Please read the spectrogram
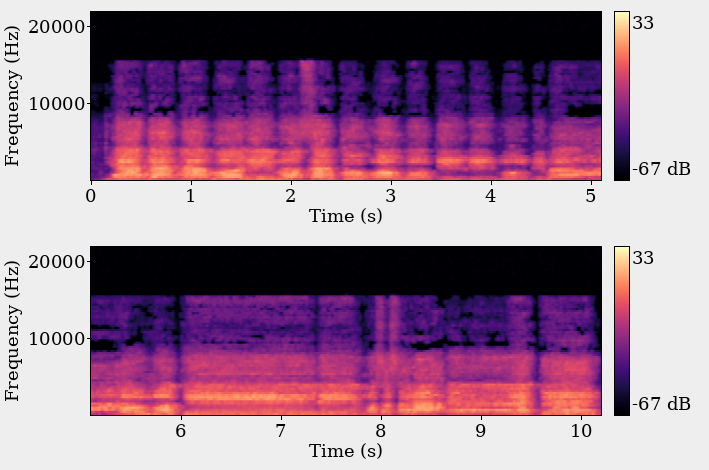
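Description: Small mixed choir of men's and women's voices singing a cappella, several voices together in a chant-like song without instruments.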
